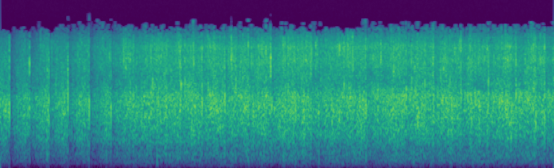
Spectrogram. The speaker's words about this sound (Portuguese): Acabamos de visitar a planta, pedindo uma salva de palmas para todos vocês.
